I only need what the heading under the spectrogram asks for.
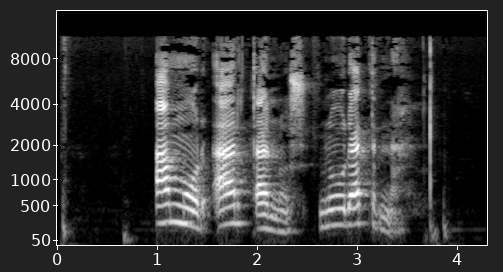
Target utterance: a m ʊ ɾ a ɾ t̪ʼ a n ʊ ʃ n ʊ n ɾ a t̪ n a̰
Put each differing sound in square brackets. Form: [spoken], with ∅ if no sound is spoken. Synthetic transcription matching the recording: a m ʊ ɾ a ɾ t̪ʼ a n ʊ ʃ n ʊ [∅] ɾ a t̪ n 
